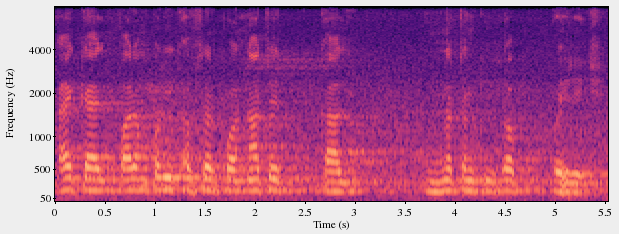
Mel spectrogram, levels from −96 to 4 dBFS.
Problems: background sounds at intervals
